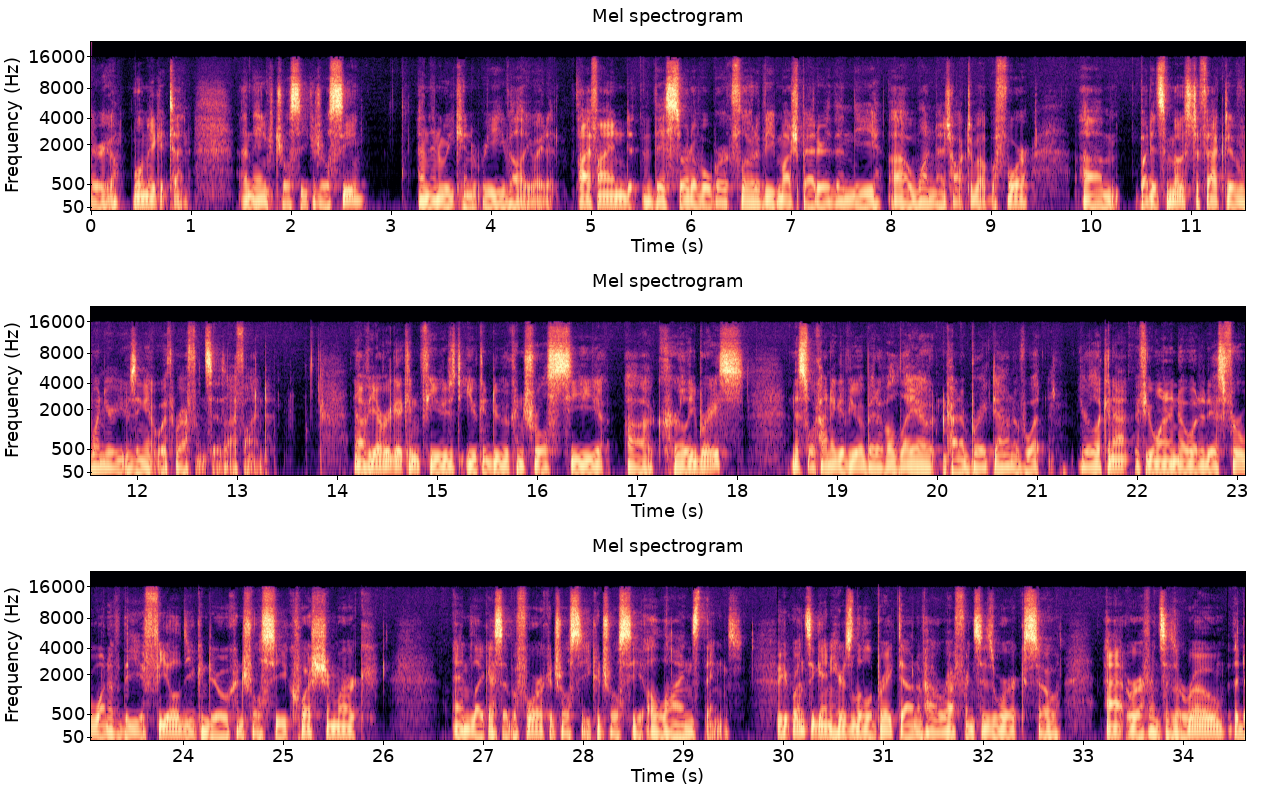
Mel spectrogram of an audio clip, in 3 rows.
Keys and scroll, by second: 0.1 ctrl+f, 1.7 ctrl+c, 2.4 ctrl+n, 2.9 ctrl+n, 2.9 ctrl+f, 3.6 ctrl+c, 4.3-4.6 ctrl+f, 4.7 ctrl+p, 4.8 n, 4.9 ctrl+p, 5.4 ctrl+/, 5.5 ctrl+p, 5.8 ctrl+a, 6.3 ctrl+p, 6.5 ctrl+n, 6.9 ctrl+n, 7.2-7.7 ctrl+p, 7.9-8.3 ctrl+n, 9.7 ctrl+n, 9.8 ctrl+p, 10.1 ctrl+p, 10.5 ctrl+p, 11.7 ctrl+n, 12.2 ctrl+n, 12.5 ctrl+p, 12.7 ctrl+n, 13.0 ctrl+p, 13.1 ctrl+n, 14.0 ctrl+n, 14.2 ctrl+n, 14.6 ctrl+p, 15.0 ctrl+f, 15.2 ctrl+p, 15.6 ctrl+p, 15.8 ctrl+p, 15.9 ctrl+p, 18.3 ctrl+p, 18.6 ctrl+n, 18.8 ctrl+n, 19.0 ctrl+n, 19.2 ctrl+p, 19.4 ctrl+p, 19.6 ctrl+p, 19.9 ctrl+n, 20.1 ctrl+n, 21.9 ctrl+p, 22.1 ctrl+f, 26.1 ctrl+n, 26.6 ctrl+p, 26.7 ctrl+n, 27.3 ctrl+c, 27.5 ctrl+n, 27.7 ctrl+c, 27.8 ctrl+n, 28.0 ctrl+n, 28.2 ctrl+n, 28.6 ctrl+n, 29.6 ctrl+l, 30.7 ctrl+n, 30.9 ctrl+l, 32.4 ctrl+alt+f, 33.2 ctrl+alt+f, 33.6 ctrl+alt+f, 33.9 ctrl+n.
